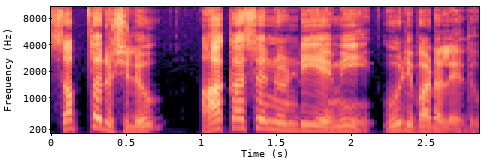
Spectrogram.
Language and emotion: Telugu, neutral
